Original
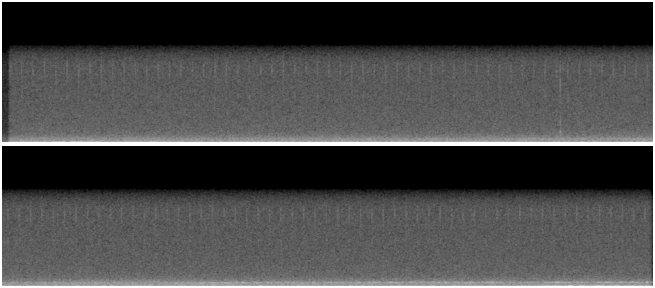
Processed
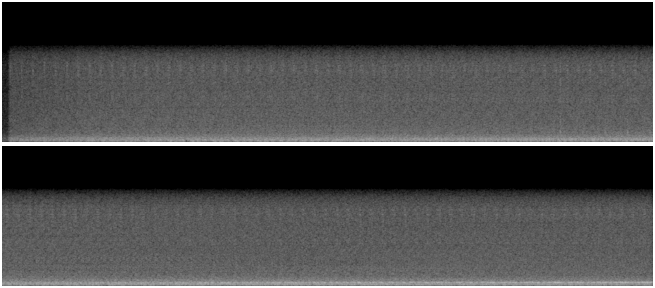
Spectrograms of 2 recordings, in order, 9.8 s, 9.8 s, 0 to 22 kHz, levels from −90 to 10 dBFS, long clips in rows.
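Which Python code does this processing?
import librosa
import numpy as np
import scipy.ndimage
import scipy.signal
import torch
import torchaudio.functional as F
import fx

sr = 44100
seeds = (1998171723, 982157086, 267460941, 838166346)

y = scipy.signal.sosfilt(scipy.signal.butter(4, 280.0, 'highpass', fs=sr, output='sos'), x)
y = fx.echo_heads(y, sr, ms=168, heads='all three', feedback_pct=73, wet_db=-6.0)
y = F.gain(torch.from_numpy(y), -5.0).numpy()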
